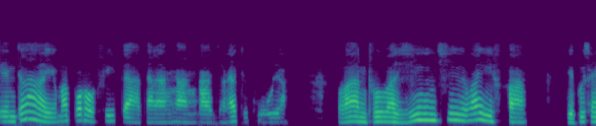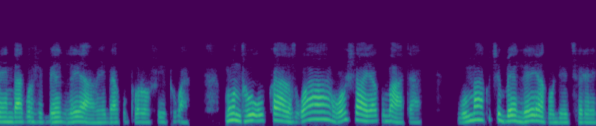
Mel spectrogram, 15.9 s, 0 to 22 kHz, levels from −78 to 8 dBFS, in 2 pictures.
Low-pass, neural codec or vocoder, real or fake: 5.4 kHz; codec, 16 kHz in and 24 kHz out, 1.1 kbps, FireRedTTS-2 codec; fake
